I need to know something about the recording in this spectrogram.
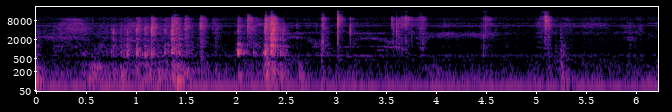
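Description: Faint scattered light clicks and rustles of a person handling things and moving close to the microphone, thinning out after the first half, over a low steady hum.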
